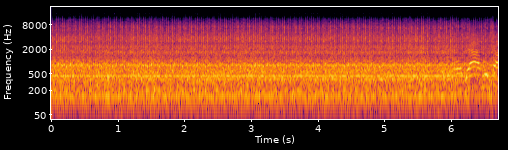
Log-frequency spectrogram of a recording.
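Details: Komatsu SAA6D140E-5 diesel, first run after engine work including injector gasket replacement, valve cover off checking oil reaches rockers: steady even idle clatter, clear valvetrain chatter, no knock or miss; lubrication confirmed, healthy.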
